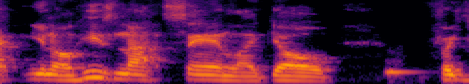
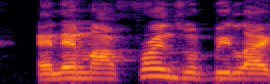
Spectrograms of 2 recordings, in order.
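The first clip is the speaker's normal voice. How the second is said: usual speaking voice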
